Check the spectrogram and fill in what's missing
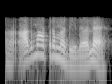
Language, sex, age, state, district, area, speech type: Malayalam, female, 30-45, Kerala, Malappuram, rural, conversation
